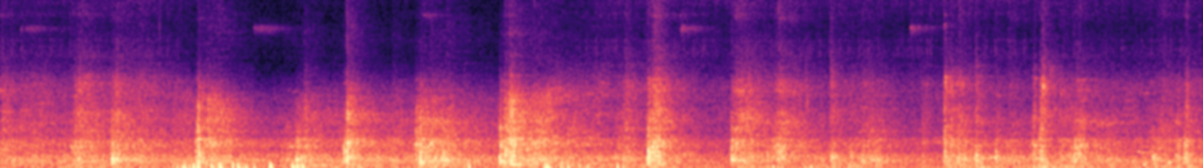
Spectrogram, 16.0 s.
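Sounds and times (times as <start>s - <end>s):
train coach rumbling on rails: 0.0s - 16.0s.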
